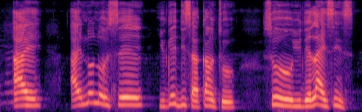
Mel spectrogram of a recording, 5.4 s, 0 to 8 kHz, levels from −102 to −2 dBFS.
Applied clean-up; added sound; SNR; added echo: none; none; none; none.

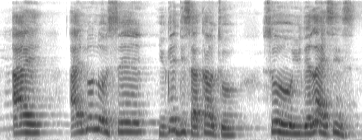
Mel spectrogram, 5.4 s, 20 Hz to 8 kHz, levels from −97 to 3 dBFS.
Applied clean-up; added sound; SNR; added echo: none; none; none; reverberation time 0.4 s.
